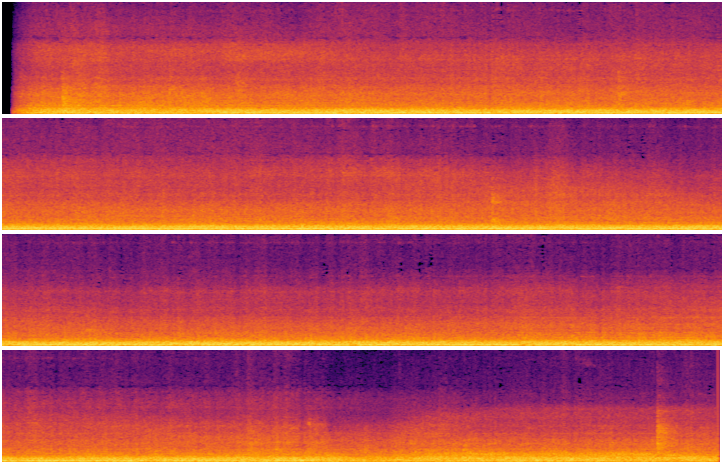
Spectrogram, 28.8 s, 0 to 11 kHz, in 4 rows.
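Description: Mugunghwa-ho passenger train running at speed, heard from inside the carriage: a steady rumble of wheels on track with a low hum, which drops away about 25 seconds in.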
